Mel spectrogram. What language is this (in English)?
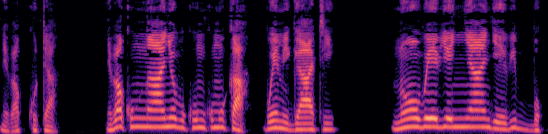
Ganda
